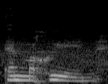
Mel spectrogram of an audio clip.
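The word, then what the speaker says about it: en maskin: সো মাখিন আমরা কীভাবে উচ্চারণ করি? এন মাখিন, একটু টান থাকে। যেমন আমরা এন মাখিন বলি না, মানে ওর মধ্যে টান নাই, আমরা বলি এন মাখিন।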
